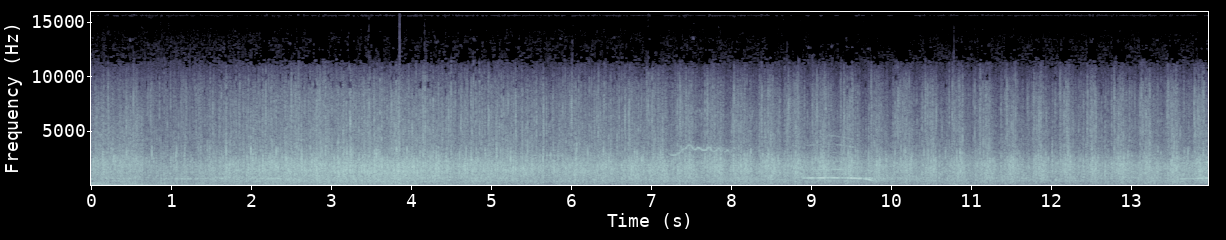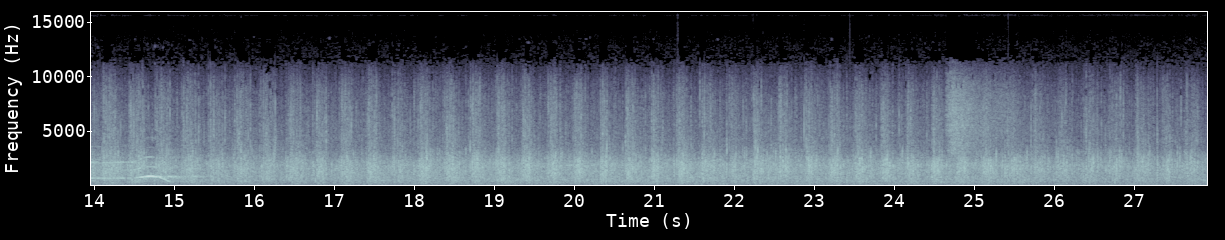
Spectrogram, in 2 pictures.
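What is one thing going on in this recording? A large crowd cheers loudly in a big echoing hall.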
